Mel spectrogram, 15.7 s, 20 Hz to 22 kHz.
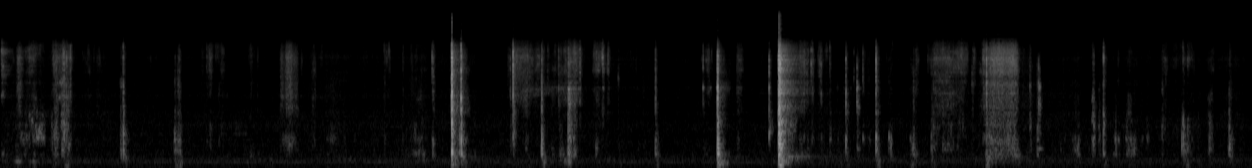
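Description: Plastic clips of a Dell Inspiron 15 5567's palmrest case clicking loose as a pry tool works along the seam between the two halves, with short scrapes of the tool against the plastic. Two sharper snaps stand out, about six and ten seconds in.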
